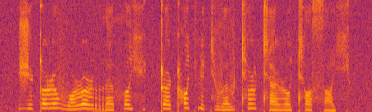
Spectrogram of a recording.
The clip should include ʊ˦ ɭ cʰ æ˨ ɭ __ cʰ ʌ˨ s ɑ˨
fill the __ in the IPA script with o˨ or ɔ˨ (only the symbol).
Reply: ɔ˨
